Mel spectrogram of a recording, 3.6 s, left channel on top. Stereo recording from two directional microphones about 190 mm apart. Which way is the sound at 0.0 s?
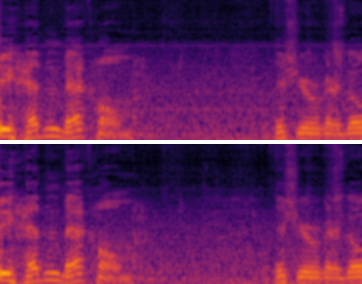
5° left (ahead or behind).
